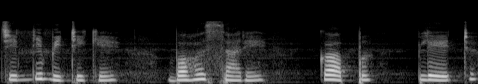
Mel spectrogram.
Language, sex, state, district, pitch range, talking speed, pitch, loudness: Hindi, female, Chhattisgarh, Korba, 195-215 Hz, 100 wpm, 205 Hz, -19 LUFS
